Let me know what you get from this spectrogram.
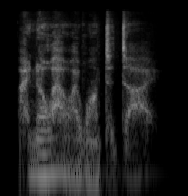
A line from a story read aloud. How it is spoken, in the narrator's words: in a whisper, he said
